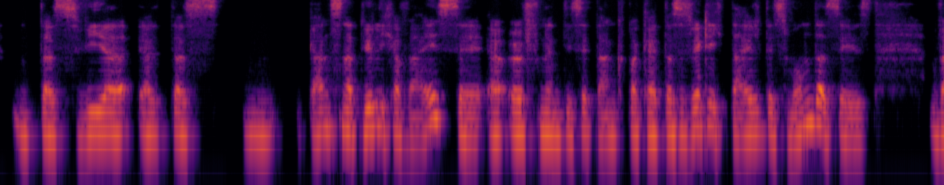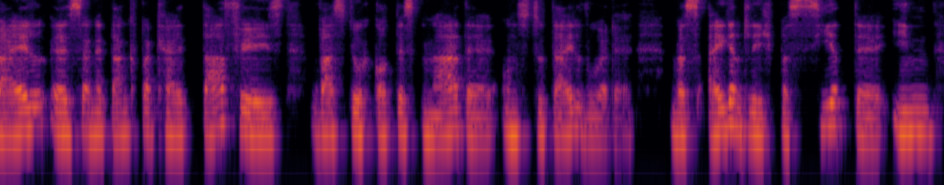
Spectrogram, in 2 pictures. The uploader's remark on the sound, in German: Zoom-Session. Veranstaltet von der Aleph Akademie.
